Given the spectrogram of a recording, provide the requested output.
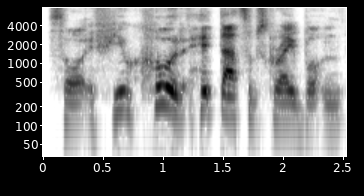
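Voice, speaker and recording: A man with an Irish accent co-hosting a relaxed, unscripted review conversation. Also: mid-range voice, moderate pace. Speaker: podcast co-host and reviewer. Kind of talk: casual unscripted review chat.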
